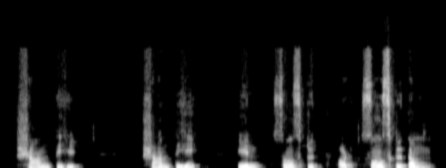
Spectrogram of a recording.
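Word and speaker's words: संस्कृतम्: Shantihi in Sanskrit or Sanskritam. Sanskrit in Sanskrit, how it's said is Sanskritam.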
